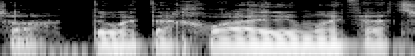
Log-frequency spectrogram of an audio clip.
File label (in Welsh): "chwaer", Welsh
